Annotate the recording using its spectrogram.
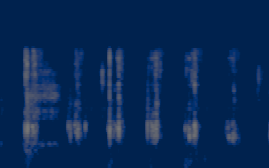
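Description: A quick run of small, faint clicks and ticks from steel atomizer parts being handled and fitted together as the top cap goes on over its O-rings.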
